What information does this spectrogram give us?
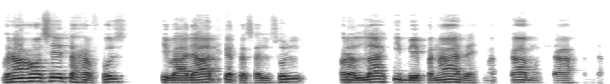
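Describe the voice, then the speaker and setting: A man giving a religious lesson to a class, explaining terms in a conversational, digressive way and repeating himself to make points clear. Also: medium pitch, a little slow. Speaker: religious teacher.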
